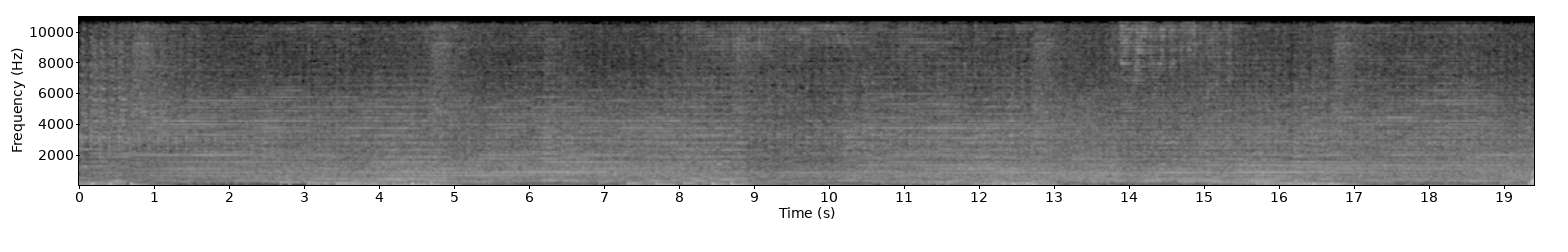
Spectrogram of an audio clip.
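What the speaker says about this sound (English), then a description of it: "The end of a part can be milled to fit a matching house or seat cut in seconds with an efficient cut by the universal mill." A Hundegger K2i joinery saw mills the end of a timber part with its universal mill, a loud continuous machine whine and roar with repeated falling and rising motor sweeps as the cutter works through the wood.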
